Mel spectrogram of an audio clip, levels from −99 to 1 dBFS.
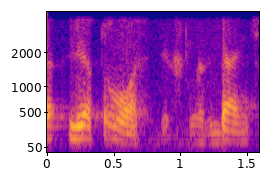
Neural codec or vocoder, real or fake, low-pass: none; real; 3.6 kHz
